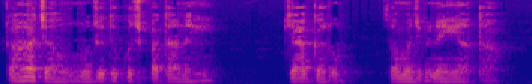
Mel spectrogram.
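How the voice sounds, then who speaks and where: A man's voice: mid-range voice, level tone, a little slow, creaky, dark tone. A man voicing an emotional young woman, an elder sister about to marry, talking in a hurt, pleading and scolding way. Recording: roomy echo.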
